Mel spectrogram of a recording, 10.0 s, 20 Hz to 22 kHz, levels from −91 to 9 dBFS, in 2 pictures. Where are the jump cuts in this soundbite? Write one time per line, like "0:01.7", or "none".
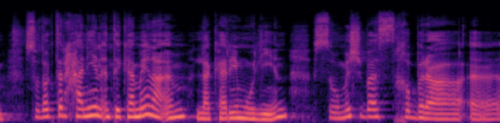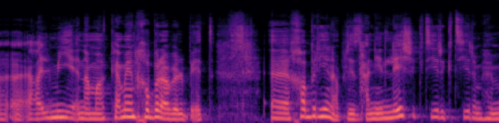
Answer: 0:08.6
